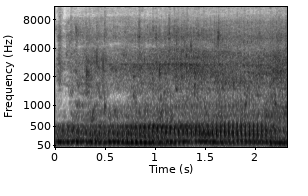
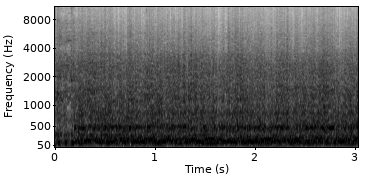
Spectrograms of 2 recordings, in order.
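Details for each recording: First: Washing machine spin after repairing a noisy, slow spin: strong, even motor drone with steady low pulsing rhythm, motor and gearbox turning with no grinding or knocking; healthy spin. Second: Washing machine that runs slow and noisy, plugged in and switched on for a check: loud motor drone with a rough whir at a slow, labouring spin, traced to a worn gearbox as the source of the noise and slow rotation.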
